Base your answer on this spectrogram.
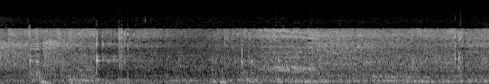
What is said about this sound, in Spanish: Vamos a ver cuál es el tono de esta segunda intervención del líder de los populares. Que ya es recibido, sin decir nada, con un aplauso por parte de la bancada popular.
